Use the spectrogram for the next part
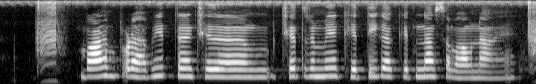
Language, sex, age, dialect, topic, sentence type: Bhojpuri, female, 31-35, Western, agriculture, question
